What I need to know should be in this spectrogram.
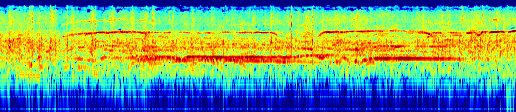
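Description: A brass band plays loudly.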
